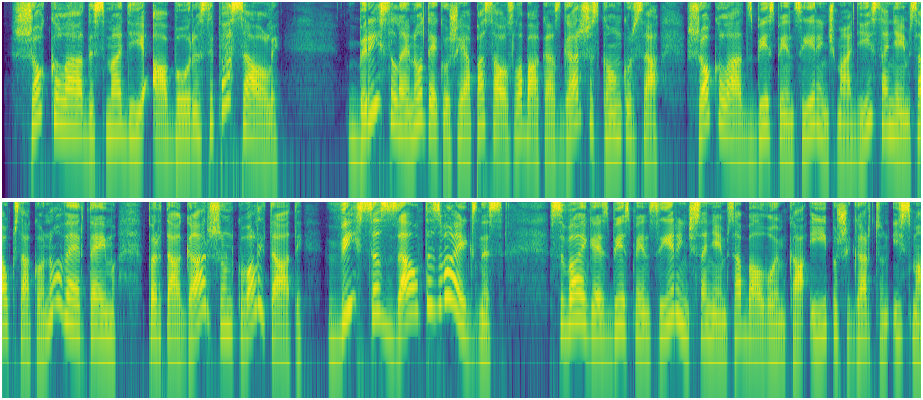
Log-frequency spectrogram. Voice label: female Latvia

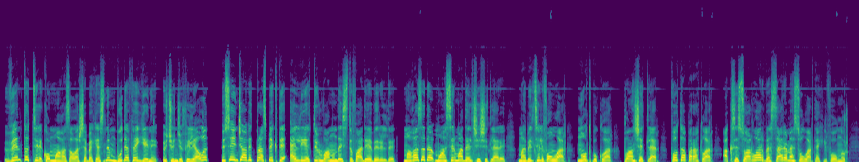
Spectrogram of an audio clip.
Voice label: female azerbaijan

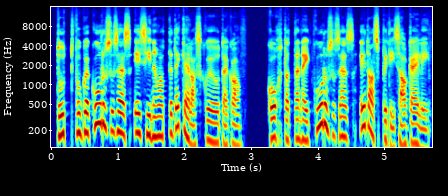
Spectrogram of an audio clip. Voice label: female estonian

